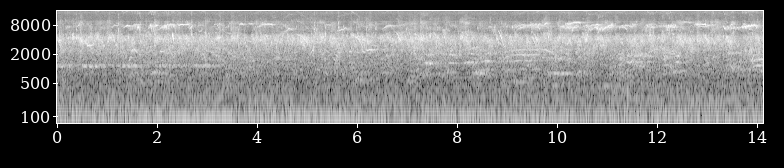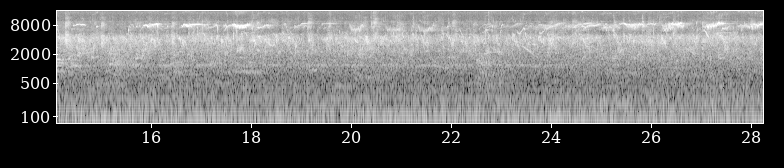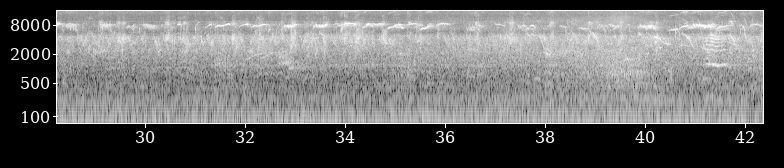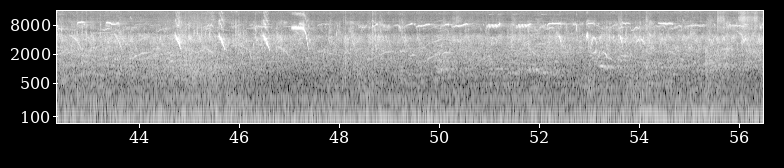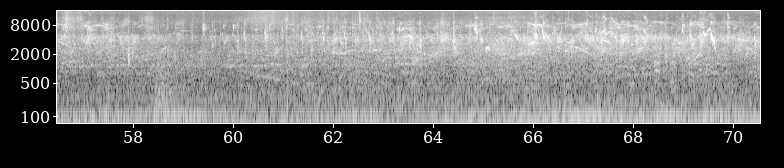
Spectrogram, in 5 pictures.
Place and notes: Washington DC, Madison Dr NW, Birds
USA, Virginia, Washington DC, Birds, Binaural
DC, USA, 15 November 2012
